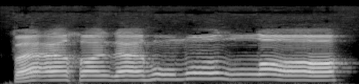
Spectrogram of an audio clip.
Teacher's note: perkataan Allah datang sebelumnya baris dhammah, dibaca tebal.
